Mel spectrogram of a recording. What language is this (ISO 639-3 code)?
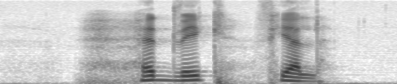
nor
